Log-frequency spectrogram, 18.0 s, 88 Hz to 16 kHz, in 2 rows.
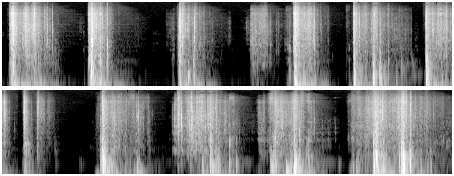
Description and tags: Foley sound of "angry packing," throwing objects into a box roughly. No breaking noises or anything over the top. Also suitable for someone rummaging through a clutter of objects or ransacking someone's home. Recorded inside a treated room with a Shure SM58.
pack, ransack, rummage, rustle, unpack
